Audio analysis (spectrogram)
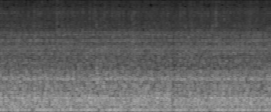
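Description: A tractor engine idles with a steady, loud, low rumble and no change in pace for the whole four seconds.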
